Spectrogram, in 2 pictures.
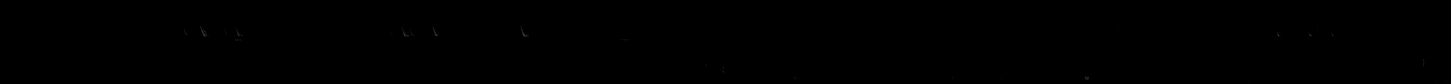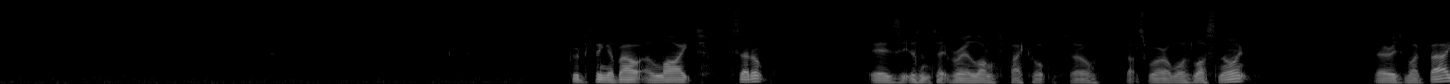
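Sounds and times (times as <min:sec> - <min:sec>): faint bird chirps: 0:01.4 - 0:08.6, 0:09.2 - 0:20.2.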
